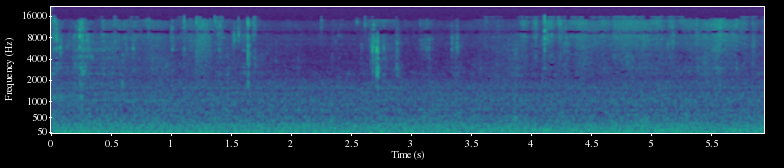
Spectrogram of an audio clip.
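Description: Steady low rumble of a car cabin, with faint chewing and a few soft mouth clicks from people eating.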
